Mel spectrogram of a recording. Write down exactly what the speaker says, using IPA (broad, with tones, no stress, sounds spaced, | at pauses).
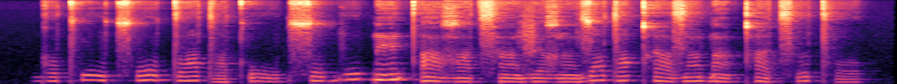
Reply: ɡ ɤ˨ tʰ w u˦˨ t͡sʰ o˧˥˧ t ɤ˦˥ dˤ o˨ tʼ u˦˨ | sˤ u˨ b u˦˥ ɓ ẽ˦˥ tʼ a˦˨ ʁ a˨ t͡sʰ ã˨ v e˨ ʁ ẽ˨ zˤ u˦˥ dˤ ɯ˦˥ qʰ i˦˨ zˤ ẽ˦˥ ɓ ã˦˨ qʰ ɛ˦˨ t͡sʰ ɯ˧˥˧ tʰ ɤ˨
